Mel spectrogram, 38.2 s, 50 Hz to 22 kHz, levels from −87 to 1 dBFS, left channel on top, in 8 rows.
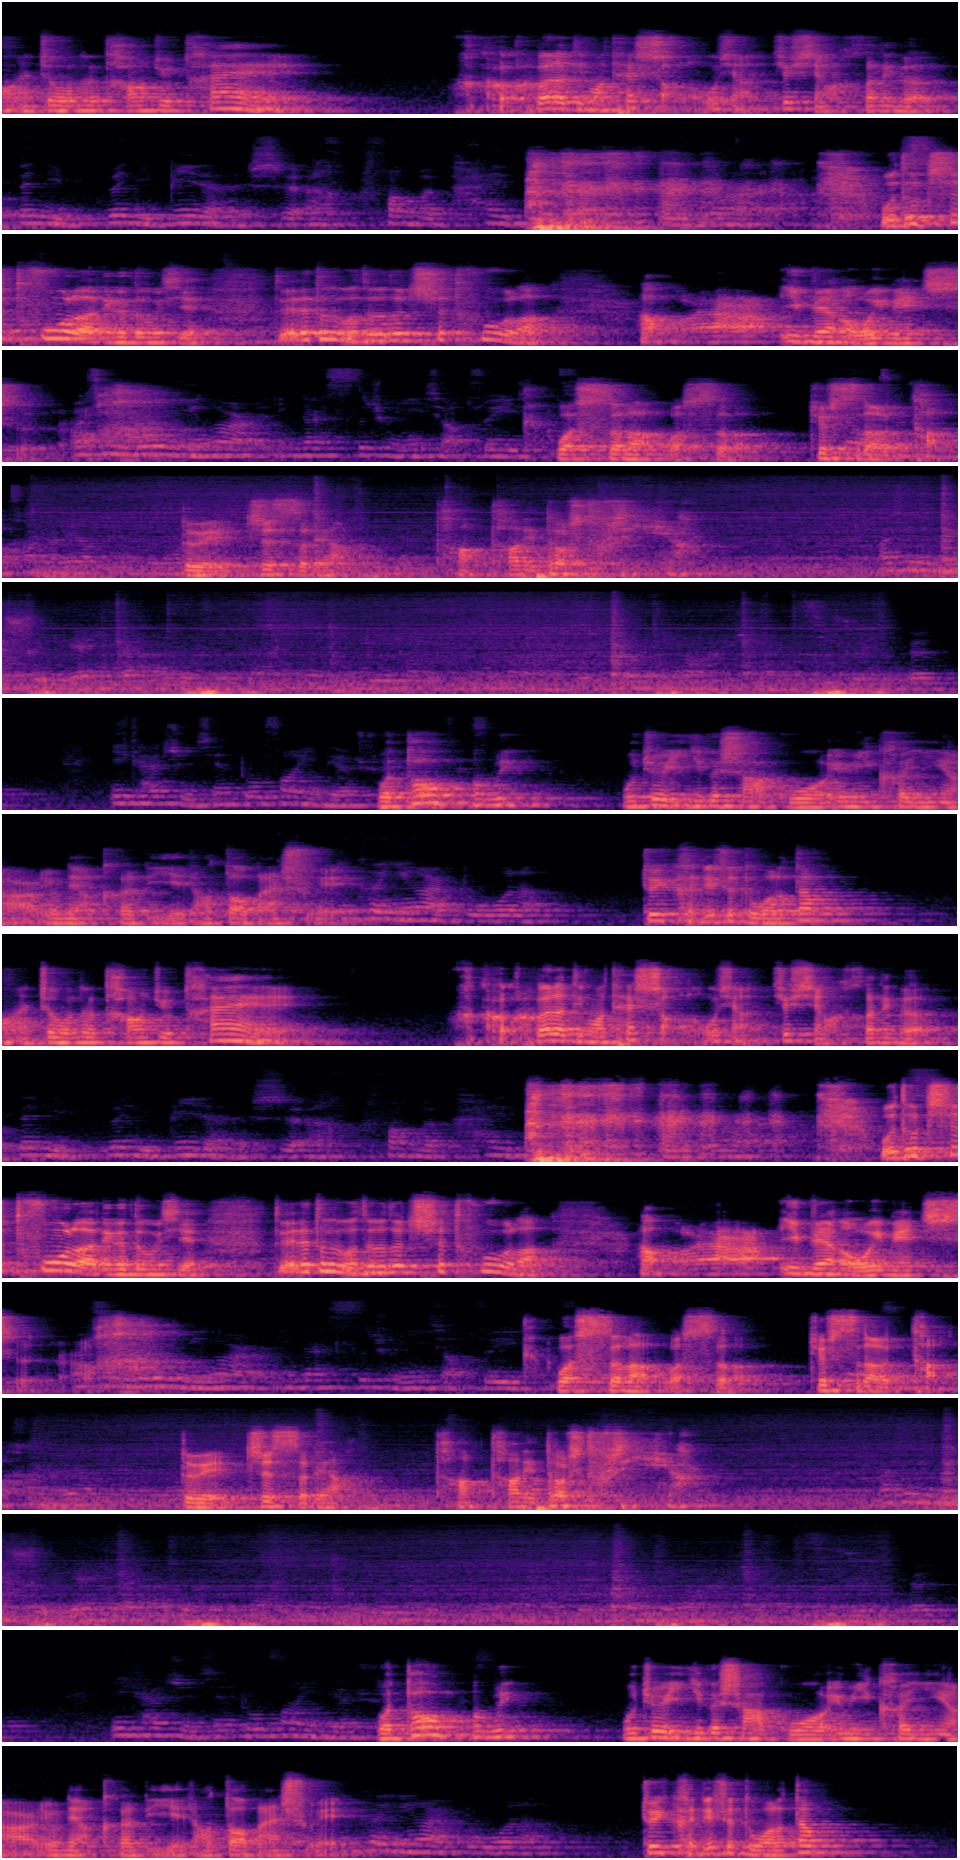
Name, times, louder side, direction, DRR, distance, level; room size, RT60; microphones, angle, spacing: voice 1, 0.0-1.5 2.3-4.6 7.4-8.4 8.9-15.1 17.1-18.1 18.4-19.0 20.0-20.9 21.3-22.6 30.6-31.3 31.8-35.1 36.7-37.5, right 2 dB, 35° right, 8 dB, 0.6 m, -27 dB
voice 2, 4.9-7.7 8.1-8.9 9.2-11.0 14.7-17.5 18.5-21.4 23.5-28.6 29.0-31.4 34.7-36.2, left 1 dB, 80° left, 2 dB, 1.6 m, -43 dB
sound 1, 19.2-28.3, equal, 55° left, 2.4 m, -38 dB
6.7 x 5.4 x 4.9 m, 0.82 s
head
